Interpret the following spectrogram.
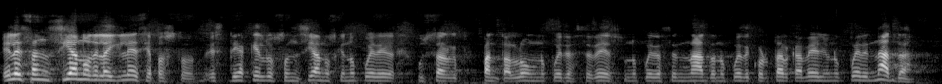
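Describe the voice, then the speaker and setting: A man voicing the exasperated wife of a rigid church elder, accusing her husband in a hushed tone. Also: sits high, steady tone, normal speed.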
